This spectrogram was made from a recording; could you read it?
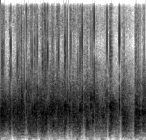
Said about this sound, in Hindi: शानदार ताली सर अपने लिए।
